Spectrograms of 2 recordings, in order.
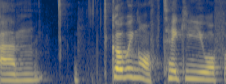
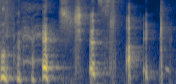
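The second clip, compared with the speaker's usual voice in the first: breathy laugh; 4 semitones higher, slower than usual. Real, not acted. Laughing at what is on Instagram.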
